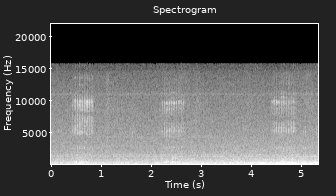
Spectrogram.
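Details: Purring from Heidi, a cat being massaged during a sun bath on November 19, 2020: continuous soft low rumble, growing slightly louder near the end, broken by brief high airy bursts every couple of seconds.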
